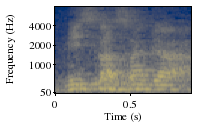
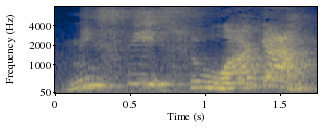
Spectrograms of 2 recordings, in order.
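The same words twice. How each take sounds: First: Mississauga clipped fast, as locals say it; local pronunciation. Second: Mississauga said slowly, every syllable spelled out; Mississauga, slow and letter by letter; spelled-out pronunciation. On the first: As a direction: Mississauga swallowed quick like a local. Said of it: "That's pronounced". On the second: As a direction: Mississauga drawn out as it is written. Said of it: "It's spelled". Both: Shown as a demonstration.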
